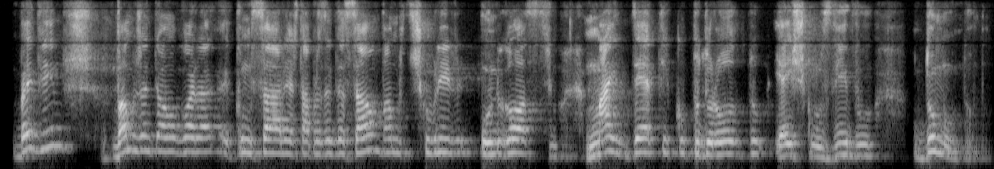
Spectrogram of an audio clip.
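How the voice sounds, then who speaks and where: A man speaks with a European Portuguese accent. His pitch is high and his pace fairly slow. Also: ordinary pitch variation. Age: 60s. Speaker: independent business partner presenter. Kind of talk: sales pitch.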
